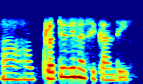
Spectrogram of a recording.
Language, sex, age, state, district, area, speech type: Odia, female, 18-30, Odisha, Ganjam, urban, conversation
